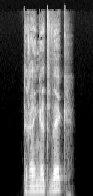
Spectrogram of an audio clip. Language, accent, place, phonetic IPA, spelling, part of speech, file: German, Germany, Berlin, [ˌdʁɛŋət ˈvɛk], dränget weg, verb, De-dränget weg.ogg
- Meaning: second-person plural subjunctive I of wegdrängen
